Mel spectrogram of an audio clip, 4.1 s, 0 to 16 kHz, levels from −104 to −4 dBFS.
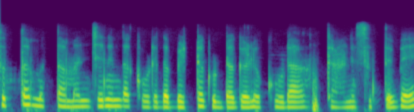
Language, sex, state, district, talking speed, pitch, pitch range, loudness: Kannada, female, Karnataka, Bangalore, 100 wpm, 185 Hz, 175-200 Hz, -18 LUFS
